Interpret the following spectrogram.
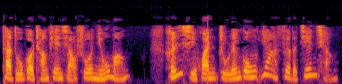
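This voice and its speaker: Husky woman narrating an audiobook. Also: lowish voice, unhurried. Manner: expressive storytelling. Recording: dull lo-fi dry recording.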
